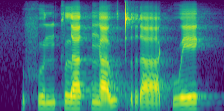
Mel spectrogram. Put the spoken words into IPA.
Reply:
f u˦˥ n k l a˦˥ t̚ ŋ a˧ w t r aː˨˩ k w e˦˥ k̚

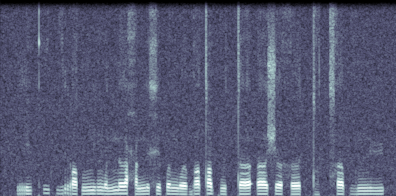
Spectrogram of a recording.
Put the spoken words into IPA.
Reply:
r i˨ kʷʰ i̤˦ p i̤˨˦ r o˨ tˤ nː i˧ ŋʷ ɪ˨ nː əː˦ ħ ə˨ ŋ ɪ˧ x ɪ˧ p ə˧ ŋʷ əː˨ ɡʷ ɐ˦ tˤ y˦ kʷ i˨ tː ɐː˧ ʔ ɐː˦ ʃ ə˦˨ h əː˧ tː ṳ˨ tˤ t͡sʰ ɐ˦ p o̤˦ nː y˦

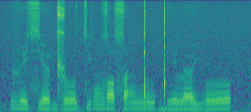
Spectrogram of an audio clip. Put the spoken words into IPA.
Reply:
v e sʲ ɛ ɖ͡ʐ o tʲ ɨ ŋ zˤ ɨ sˤ ɘ ŋ ŋ͡ǃ u ɡ͡ǃ e l ɐ j o

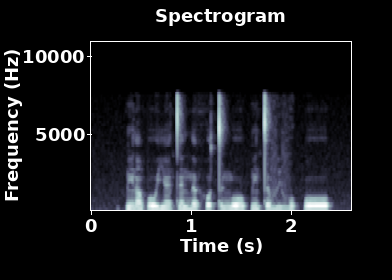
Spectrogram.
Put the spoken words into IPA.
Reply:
p ĩ˦˨ ɾ ã˧ p oː˨ j ɛ̃˨ t ɛ̃˧ n ə˨˦ h o˦ t ə˨ ŋ oː˦ p ĩ˦ t ə˨˦ v i˦ v o˧ k͡p oː˦

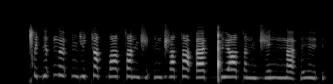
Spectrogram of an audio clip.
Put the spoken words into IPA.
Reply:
ǀ ʏ d ə ʔ ŋ œː ʔ n d y t ɔ t dˤ ɪː tˤ ʊ n d͡ʒ ɪ ʔ n d͡ʒ y tˤ y ʔ a ǃ yː tˤ ɪ n d͡ʒ ɪ n ŋ aː ʔ ɦ y ʔ

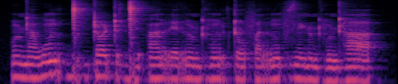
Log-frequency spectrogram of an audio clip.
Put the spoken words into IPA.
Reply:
ũ ɖ ã w ũ r ɡ͡ǀ ɯ ɡ ʈ ɤ ʈ ɯ ɡ͡ǀ e ʔ ã r e r ũ ɖʱ ũ r ʈ o f a r ũ f z ĩ ɳ ũ ɖʱ ũ ɖʱ a

